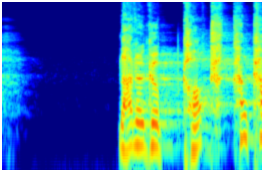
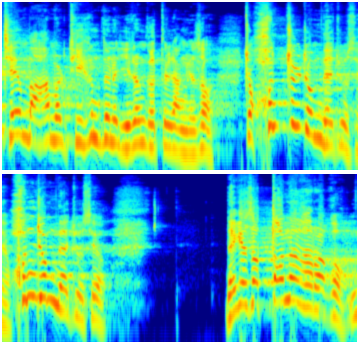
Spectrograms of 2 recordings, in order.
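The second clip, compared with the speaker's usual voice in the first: loud, high crying-out prayer; 7 semitones higher, 5 dB louder than usual. Shown as a demonstration. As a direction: cry out to God with full force. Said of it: "이렇게 부르짖으시기를". (하나님께 부르짖는 큰 소리의 기도)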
